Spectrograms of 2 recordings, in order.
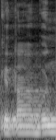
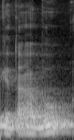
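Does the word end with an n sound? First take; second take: yes; no. First: The word ends with an n sound. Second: The word ends on a short u vowel. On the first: The noun is indefinite. The speaker calls it wrong. "यहाँ पे किताबुन नहीं है" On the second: The noun is possessed by the next word. The speaker calls it right. "सिर्फ एक पेश होगा"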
